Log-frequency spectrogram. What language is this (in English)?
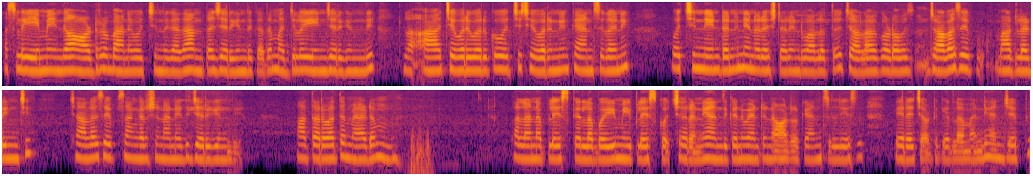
Telugu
